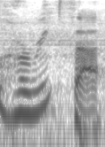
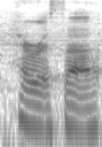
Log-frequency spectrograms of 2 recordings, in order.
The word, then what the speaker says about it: harissa: hares isn't it um but I believe here we would say harisa or something like that so all those words are pronounced differently depending on where you're from well let's dig into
